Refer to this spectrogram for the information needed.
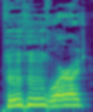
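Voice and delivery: playful hummed stand-in for a jinxed word; teasing hmm. Pretend. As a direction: hum the word instead of saying it. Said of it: "I just refuse to say those words".

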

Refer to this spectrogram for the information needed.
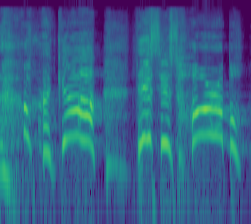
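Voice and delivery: seeing stars at the top of the stairs; gasping dismay. Retold or imitated. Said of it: "I'm going".

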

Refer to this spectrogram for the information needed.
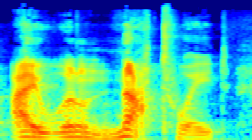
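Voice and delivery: a mock stubborn no; hammed-up defiant no; retold refusal. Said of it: "She's like".

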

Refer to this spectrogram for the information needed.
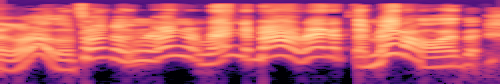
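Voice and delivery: high, mocking nerd voice; mocking analyst. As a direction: mimic the egghead chart guy, high and snide. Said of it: "egghead charts that say".

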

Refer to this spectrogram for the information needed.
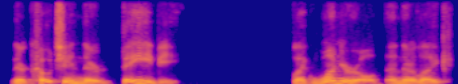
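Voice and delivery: ordinary talk

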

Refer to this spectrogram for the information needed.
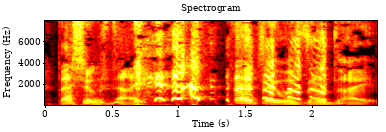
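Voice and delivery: high, loud words through laughter; laughing. Real, not acted. Cohost raving about the episode, laughing. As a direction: crack up while praising it.

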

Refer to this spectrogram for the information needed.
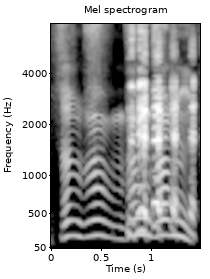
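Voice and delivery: short revs climbing in pitch; engine revving imitation. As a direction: imitate a small car revving. Imitates own car revving.

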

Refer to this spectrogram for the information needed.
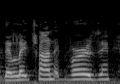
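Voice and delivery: ordinary delivery

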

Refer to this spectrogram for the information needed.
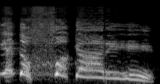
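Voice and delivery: very high-pitched exasperated yell; retold outraged shouting; going nuts. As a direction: imitate a promoter ranting in disbelief. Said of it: "He's going nuts".

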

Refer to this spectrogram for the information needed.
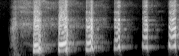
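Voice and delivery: big burst of laughter; loud high laugh. Real, not acted. Laughs at niece quote.

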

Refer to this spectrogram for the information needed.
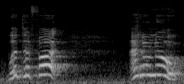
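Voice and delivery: high incredulous what the fuck. Real, not acted. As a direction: thrown by the remark, pitched high.

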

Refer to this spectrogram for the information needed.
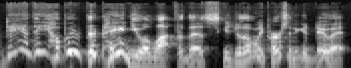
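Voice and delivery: impressed exclaim. Retold or imitated. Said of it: "I'm like".

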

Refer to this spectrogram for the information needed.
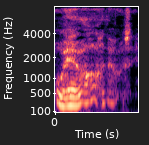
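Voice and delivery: barely voiced, dying breath; a dying man's faint whisper. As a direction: whisper it weakly from a sickbed.

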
